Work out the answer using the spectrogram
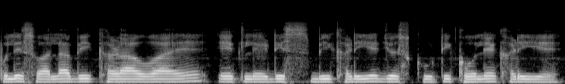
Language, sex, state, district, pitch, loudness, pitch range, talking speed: Hindi, male, Uttar Pradesh, Lucknow, 125 Hz, -14 LUFS, 125-130 Hz, 180 wpm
